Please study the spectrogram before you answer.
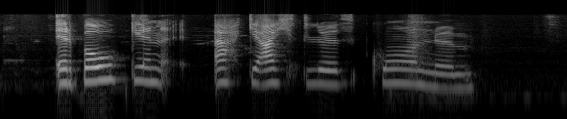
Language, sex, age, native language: Icelandic, female, 9, Icelandic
